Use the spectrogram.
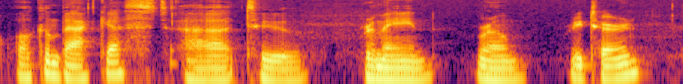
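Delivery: mock ASMR-style voice. Opening the episode as host, joking: mock ASMR voice. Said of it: "A S M R version?".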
